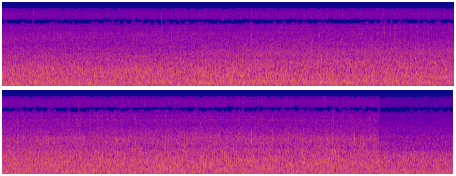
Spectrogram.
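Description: Shallow mountain river rushing and splashing over boulders and small rapids, a steady loud rush of water that turns a little duller near the end.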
